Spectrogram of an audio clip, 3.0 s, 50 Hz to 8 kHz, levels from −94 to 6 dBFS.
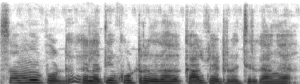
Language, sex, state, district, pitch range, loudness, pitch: Tamil, male, Tamil Nadu, Namakkal, 170-210 Hz, -14 LUFS, 185 Hz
